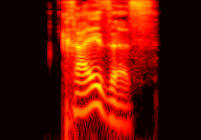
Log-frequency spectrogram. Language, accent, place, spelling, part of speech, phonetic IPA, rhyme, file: German, Germany, Berlin, Kreises, noun, [ˈkʁaɪ̯zəs], -aɪ̯zəs, De-Kreises.ogg
- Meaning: genitive singular of Kreis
